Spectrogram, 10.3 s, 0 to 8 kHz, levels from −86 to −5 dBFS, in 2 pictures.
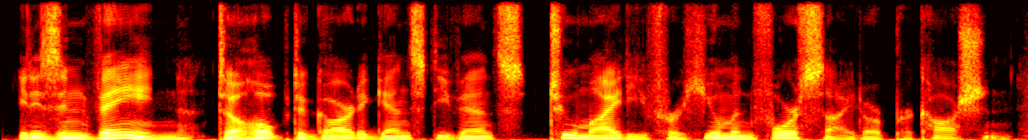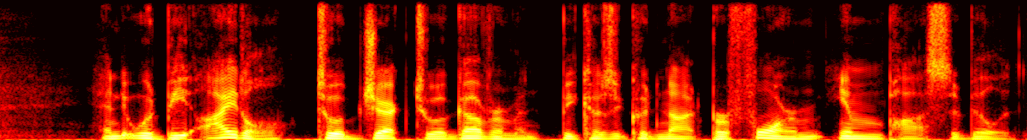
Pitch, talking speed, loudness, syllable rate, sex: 110 Hz, 195 wpm, -19 LUFS, 5.8 syllables/s, male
